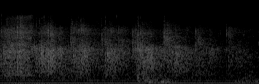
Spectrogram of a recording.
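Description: An audience claps for the Lord at a morning service, a dense, steady burst of applause that lasts the whole stretch, easing slightly toward the end, with no one speaking over it.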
